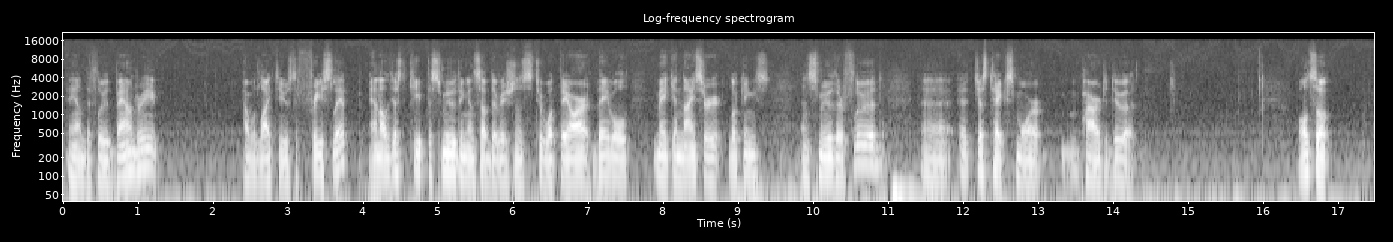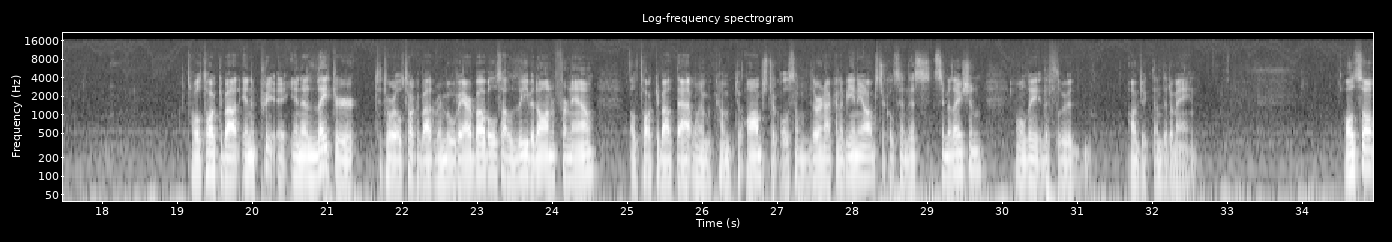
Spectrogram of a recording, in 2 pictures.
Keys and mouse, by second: 1.8-3.7 drag, 30.5 middle drag, 33.1-34.9 middle drag.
